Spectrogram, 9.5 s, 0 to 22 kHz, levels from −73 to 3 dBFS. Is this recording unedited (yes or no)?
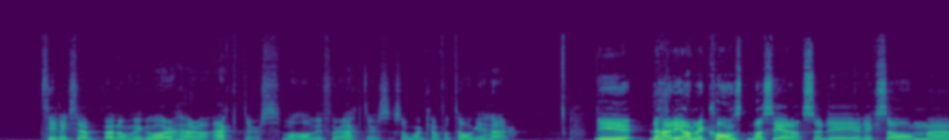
no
